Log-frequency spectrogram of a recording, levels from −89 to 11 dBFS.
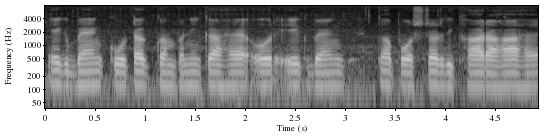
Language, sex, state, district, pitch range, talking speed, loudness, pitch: Hindi, male, Jharkhand, Deoghar, 120-130 Hz, 170 wpm, -18 LUFS, 125 Hz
